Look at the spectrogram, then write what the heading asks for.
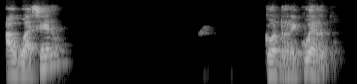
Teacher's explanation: Pero en la palabra aguacero, ¿dónde va el acento? Va en la E. En la palabra recuerdo, ¿dónde va el acento? En la E.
